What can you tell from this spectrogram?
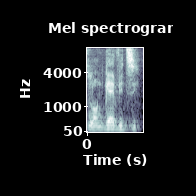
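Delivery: "longevity" with a hard g, long-GHEV-ity; mispronunciation. Retold or imitated. Coach citing a fake-accent speaker's slip, "longevity" as long-GHEV-ity. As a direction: say "longevity" with g as in "get". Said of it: "I know you are mispronouncing it".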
